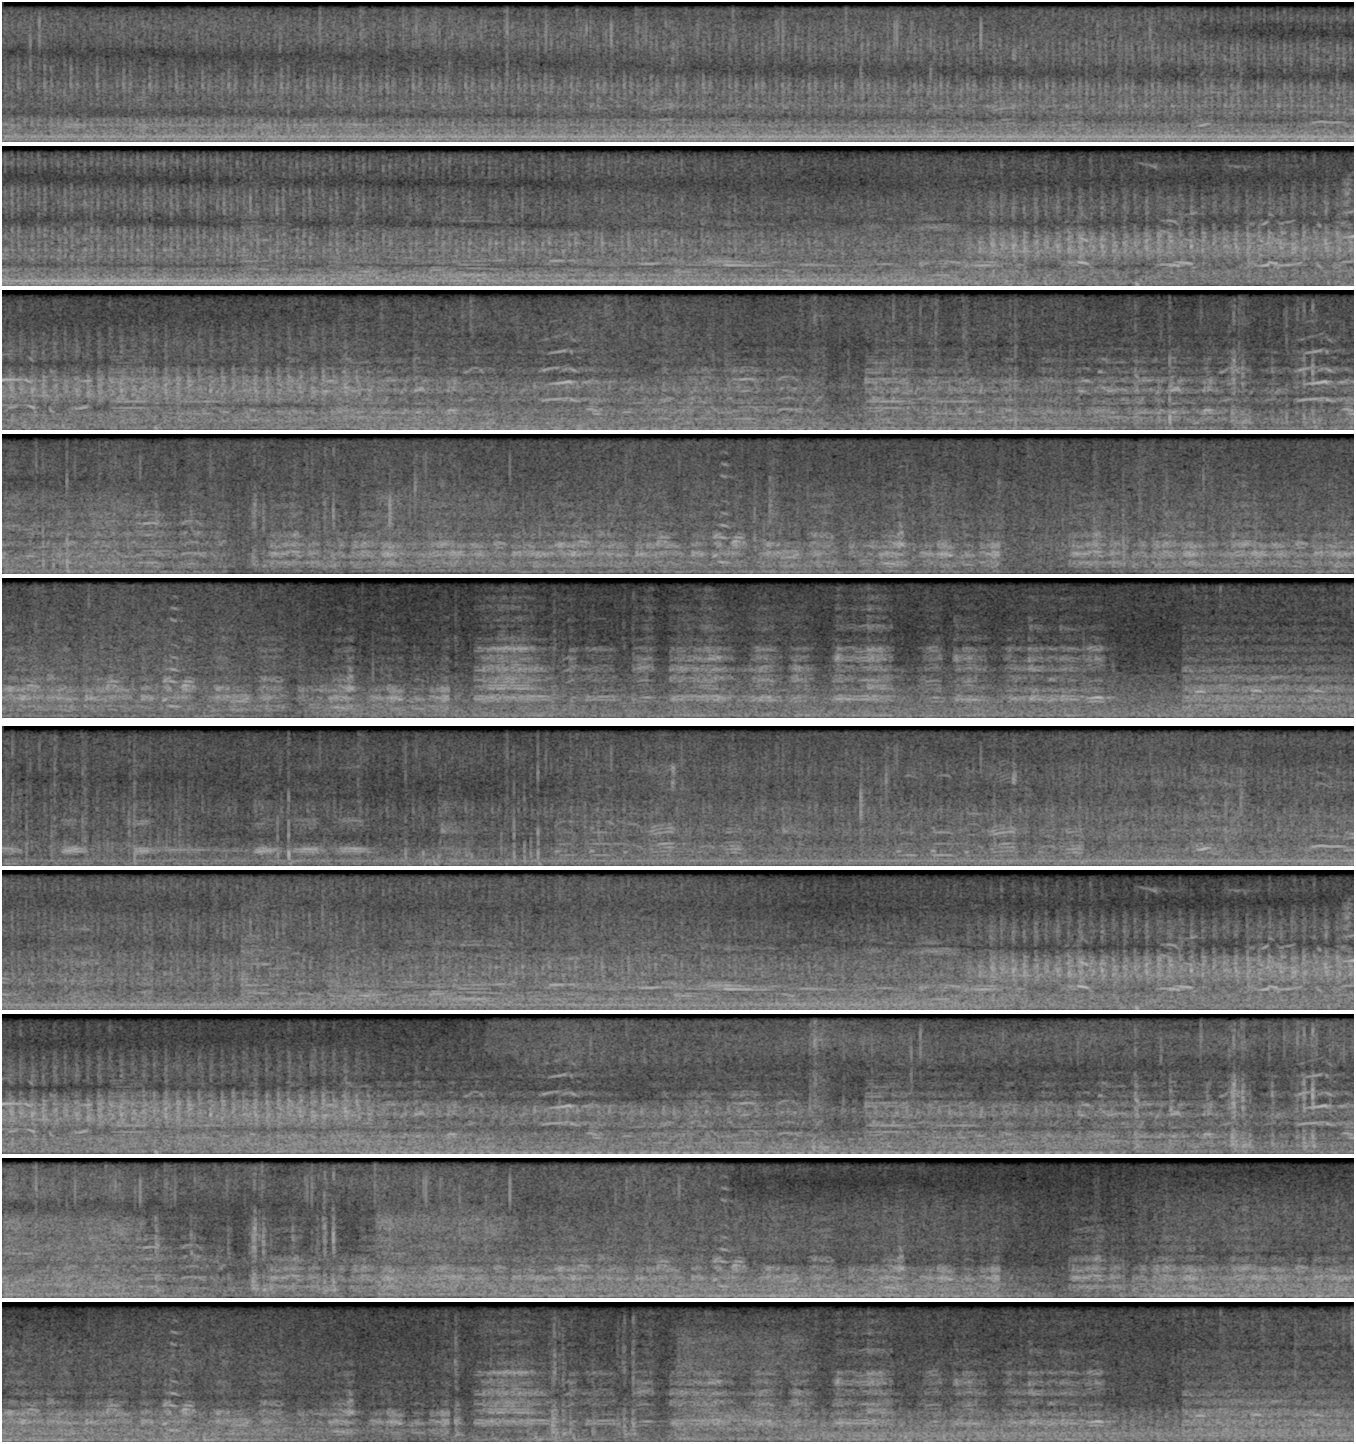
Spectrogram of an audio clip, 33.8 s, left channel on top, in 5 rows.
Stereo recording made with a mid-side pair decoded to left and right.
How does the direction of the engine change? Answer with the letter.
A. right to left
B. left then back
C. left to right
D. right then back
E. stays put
C.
